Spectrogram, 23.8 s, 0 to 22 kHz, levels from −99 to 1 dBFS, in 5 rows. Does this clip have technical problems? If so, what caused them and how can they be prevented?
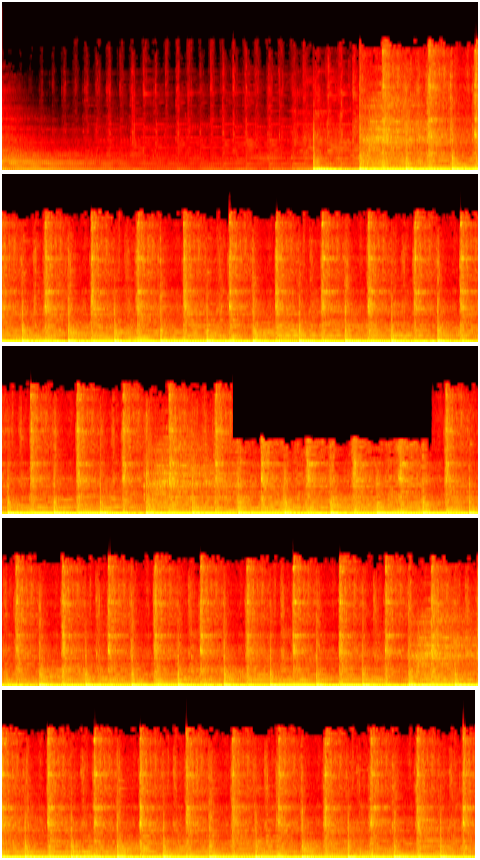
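Yes. From 11.82 to 13.82 s the adaptive stream drops to a lower bitrate: the treble suddenly thins and turns smeary, with nothing above 9.9 kHz, which points to a switch from roughly 96 to 24 kbit/s AAC after the connection slowed. A spectrogram shows the upper band cut off flat for those two seconds, while the waveform runs on without a gap. Buffering further ahead or setting a higher minimum bitrate prevents it.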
